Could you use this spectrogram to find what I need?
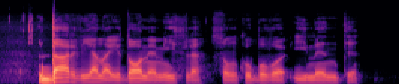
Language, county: Lithuanian, Vilnius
